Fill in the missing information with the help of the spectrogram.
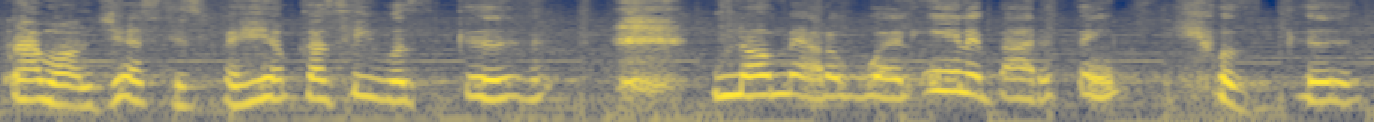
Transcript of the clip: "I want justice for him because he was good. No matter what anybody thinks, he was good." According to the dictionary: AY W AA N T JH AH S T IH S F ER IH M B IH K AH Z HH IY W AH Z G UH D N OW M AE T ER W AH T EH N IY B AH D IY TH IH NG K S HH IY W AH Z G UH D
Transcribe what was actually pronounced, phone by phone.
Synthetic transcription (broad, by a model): AY W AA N JH AH S T IH S F ER IH M K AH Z HH IY W AH Z G UH D N OW M AE T ER W AH T EH N IY B AH D IY TH IH NG K S HH IY W AH Z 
